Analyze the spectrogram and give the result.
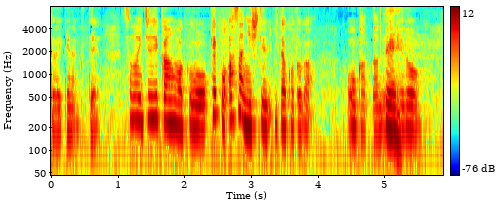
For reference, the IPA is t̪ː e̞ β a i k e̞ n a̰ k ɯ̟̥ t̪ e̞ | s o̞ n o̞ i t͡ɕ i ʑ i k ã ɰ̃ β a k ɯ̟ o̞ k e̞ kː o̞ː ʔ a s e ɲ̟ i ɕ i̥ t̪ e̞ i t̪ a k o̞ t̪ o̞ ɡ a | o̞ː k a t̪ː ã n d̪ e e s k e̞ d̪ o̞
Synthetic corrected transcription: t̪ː e̞ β a i k e̞ n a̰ k ɯ̟̥ t̪ e̞ | s o̞ n o̞ i t͡ɕ i ʑ i k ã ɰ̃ β a k ɯ̟ o̞ k e̞ kː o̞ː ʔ a s a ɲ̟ i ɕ i̥ t̪ e̞ i t̪ a k o̞ t̪ o̞ ɡ a | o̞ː k a t̪ː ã n d̪ e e s k e̞ d̪ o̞

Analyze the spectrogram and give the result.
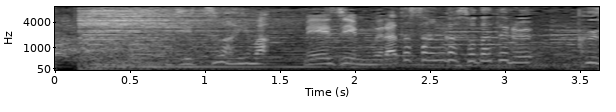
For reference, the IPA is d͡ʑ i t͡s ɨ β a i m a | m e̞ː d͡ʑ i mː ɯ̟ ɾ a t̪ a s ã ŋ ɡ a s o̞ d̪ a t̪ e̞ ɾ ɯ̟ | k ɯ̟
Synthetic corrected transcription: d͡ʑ i t͡s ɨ β a i m a | m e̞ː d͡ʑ ĩ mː ɯ̟ ɾ a t̪ a s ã ŋ ɡ a s o̞ d̪ a t̪ e̞ ɾ ɯ̟ | k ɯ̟

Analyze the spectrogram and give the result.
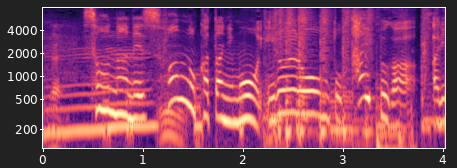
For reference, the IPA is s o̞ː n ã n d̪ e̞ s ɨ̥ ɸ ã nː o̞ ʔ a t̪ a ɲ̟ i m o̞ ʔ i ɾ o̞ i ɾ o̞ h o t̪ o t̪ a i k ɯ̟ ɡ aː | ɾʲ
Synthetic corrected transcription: s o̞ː n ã n d̪ e̞ s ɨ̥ ɸ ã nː o̞ k a t̪ a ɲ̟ i m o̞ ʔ i ɾ o̞ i ɾ o̞ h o t̪ o t̪ a i p ɯ̟ ɡ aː | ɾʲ

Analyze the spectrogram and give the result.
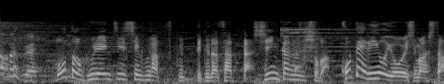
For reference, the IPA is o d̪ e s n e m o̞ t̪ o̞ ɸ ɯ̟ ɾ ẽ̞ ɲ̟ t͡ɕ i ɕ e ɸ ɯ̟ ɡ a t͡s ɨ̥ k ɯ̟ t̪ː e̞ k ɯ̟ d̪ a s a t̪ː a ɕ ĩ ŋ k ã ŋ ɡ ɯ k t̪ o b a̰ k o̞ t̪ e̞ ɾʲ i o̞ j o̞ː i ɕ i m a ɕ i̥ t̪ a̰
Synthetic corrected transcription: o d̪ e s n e m o̞ t̪ o̞ ɸ ɯ̟ ɾ ẽ̞ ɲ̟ t͡ɕ i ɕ e ɸ ɯ̟ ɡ a t͡s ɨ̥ k ɯ̟ t̪ː e̞ k ɯ̟ d̪ a s a t̪ː a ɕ ĩ ŋ k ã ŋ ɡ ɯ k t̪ o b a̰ k o̞ t̪ e̞ ɾʲ i o̞ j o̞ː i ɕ i m a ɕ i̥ t̪ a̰

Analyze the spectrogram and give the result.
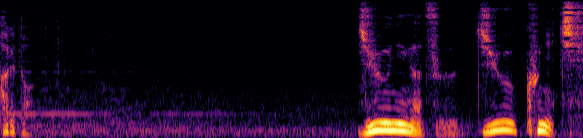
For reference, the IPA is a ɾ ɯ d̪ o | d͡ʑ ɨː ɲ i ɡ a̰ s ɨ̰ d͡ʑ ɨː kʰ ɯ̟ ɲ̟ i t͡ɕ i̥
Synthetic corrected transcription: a ɾ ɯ t̪ o | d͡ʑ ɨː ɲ i ɡ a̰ t͡s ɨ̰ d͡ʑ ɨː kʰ ɯ̟ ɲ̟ i t͡ɕ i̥

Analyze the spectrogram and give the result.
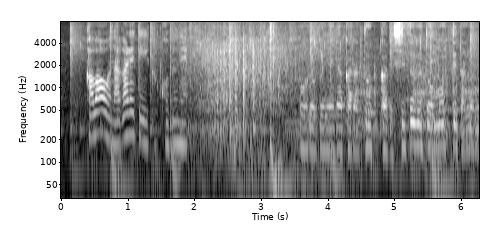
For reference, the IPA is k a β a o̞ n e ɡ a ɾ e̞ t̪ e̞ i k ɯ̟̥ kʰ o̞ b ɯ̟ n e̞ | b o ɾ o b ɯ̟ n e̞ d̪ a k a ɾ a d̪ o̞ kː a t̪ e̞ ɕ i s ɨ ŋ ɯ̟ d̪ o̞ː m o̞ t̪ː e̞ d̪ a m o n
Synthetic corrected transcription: k a β a o̞ n a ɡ a ɾ e̞ t̪ e̞ i k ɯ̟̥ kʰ o̞ b ɯ̟ n e̞ | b o ɾ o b ɯ̟ n e̞ d̪ a k a ɾ a d̪ o̞ kː a d̪ e̞ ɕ i z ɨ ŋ ɯ̟ t̪ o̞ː m o̞ t̪ː e̞ t̪ a n o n

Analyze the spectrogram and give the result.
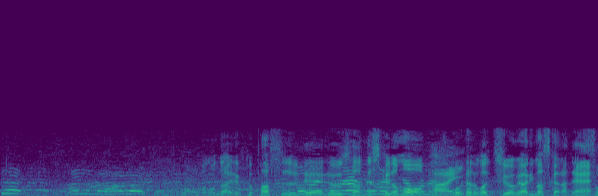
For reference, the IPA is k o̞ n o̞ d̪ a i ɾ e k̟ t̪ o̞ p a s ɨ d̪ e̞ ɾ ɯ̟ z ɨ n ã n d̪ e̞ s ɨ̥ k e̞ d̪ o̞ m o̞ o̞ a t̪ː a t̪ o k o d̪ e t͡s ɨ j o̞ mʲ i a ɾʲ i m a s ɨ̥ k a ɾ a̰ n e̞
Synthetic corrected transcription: k o̞ n o̞ d̪ a i ɾ e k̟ t̪ o̞ p a s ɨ d̪ e̞ ɾ ɯ̟ː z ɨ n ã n d̪ e̞ s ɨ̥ k e̞ d̪ o̞ m o̞ o̞ i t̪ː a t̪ o k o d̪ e t͡s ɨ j o̞ mʲ i a ɾʲ i m a s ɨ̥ k a ɾ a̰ n e̞

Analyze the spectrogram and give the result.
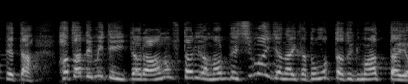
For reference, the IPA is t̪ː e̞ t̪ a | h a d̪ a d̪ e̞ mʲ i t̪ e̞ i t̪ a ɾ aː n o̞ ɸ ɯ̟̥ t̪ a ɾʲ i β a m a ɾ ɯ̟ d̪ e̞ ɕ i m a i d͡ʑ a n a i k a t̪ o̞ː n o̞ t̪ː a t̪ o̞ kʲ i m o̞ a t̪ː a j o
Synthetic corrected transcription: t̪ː e̞ t̪ a | h a t̪ a d̪ e̞ mʲ i t̪ e̞ i t̪ a ɾ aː n o̞ ɸ ɯ̟̥ t̪ a ɾʲ i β a m a ɾ ɯ̟ d̪ e̞ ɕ i m a i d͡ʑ a n a i k a t̪ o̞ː m o̞ t̪ː a t̪ o̞ kʲ i m o̞ a t̪ː a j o

